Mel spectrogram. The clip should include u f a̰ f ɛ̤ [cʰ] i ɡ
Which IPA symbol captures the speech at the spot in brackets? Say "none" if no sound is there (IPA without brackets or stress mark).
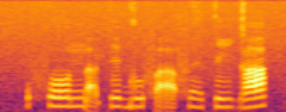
t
